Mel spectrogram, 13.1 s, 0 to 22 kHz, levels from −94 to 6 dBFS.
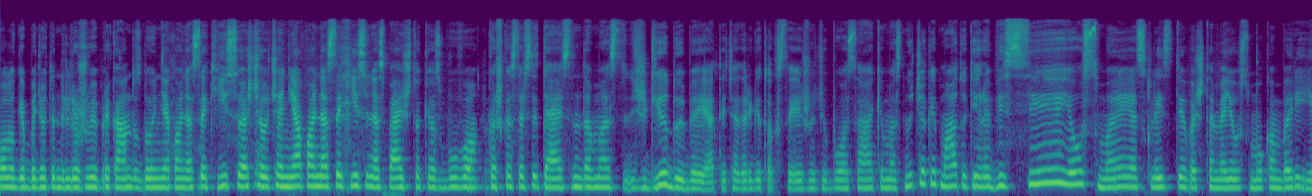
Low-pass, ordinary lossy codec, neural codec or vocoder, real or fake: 14.4 kHz; AAC, 96 kbps; vocoder, 44.1 kHz, 128 mel bands every 256 samples, BigVGAN v2; fake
